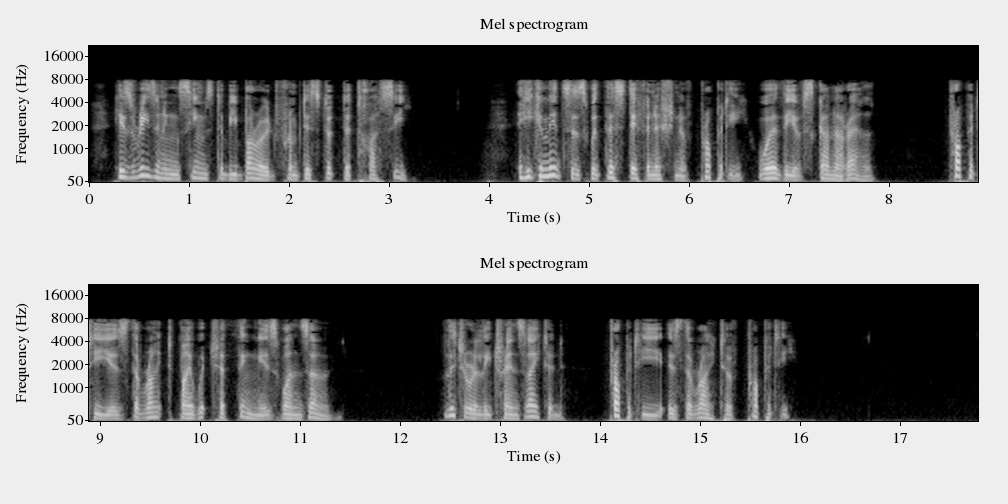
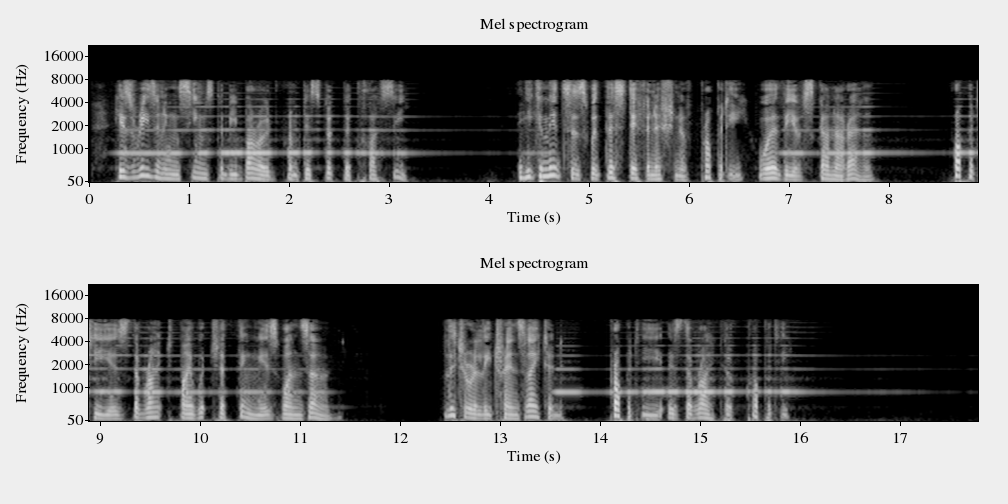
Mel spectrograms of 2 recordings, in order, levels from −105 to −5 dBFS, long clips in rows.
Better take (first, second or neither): first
